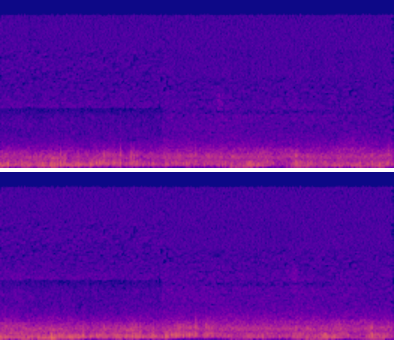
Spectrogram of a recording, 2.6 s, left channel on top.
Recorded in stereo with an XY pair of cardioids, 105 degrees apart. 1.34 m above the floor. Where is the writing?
No writing in this recording.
